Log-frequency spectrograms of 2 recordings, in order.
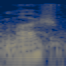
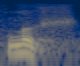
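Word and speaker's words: mush (מוּשׁ): M long U S H. See, I told you it looked like mush, but it's mush.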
